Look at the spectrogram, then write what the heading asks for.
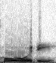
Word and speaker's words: Juri: atendernos Hola buenos días No gracias a ustedes Yuri juuri Cómo debo pronunciarlo correctamente Juri juuri juuri así de sencillo así de sencillo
